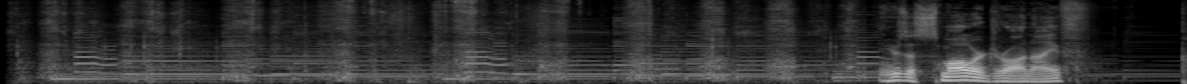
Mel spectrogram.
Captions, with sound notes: (soft guitar music) (knife carves) - Here's a smaller draw knife.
